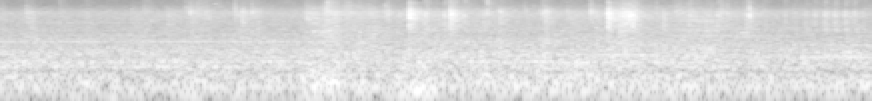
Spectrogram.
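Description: Interior noise of a Wright-bodied Volvo double-decker bus on the move: a steady rumble of engine and road, with a couple of brief rattles from the fittings.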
